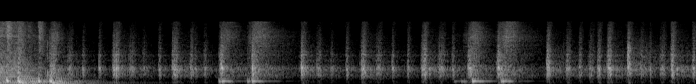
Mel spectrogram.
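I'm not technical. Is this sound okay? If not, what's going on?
Yes, nothing is wrong with this sound. It has gone through a call's normal microphone processing, so the very highest treble stops at around 8 kHz, which is expected for a call.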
